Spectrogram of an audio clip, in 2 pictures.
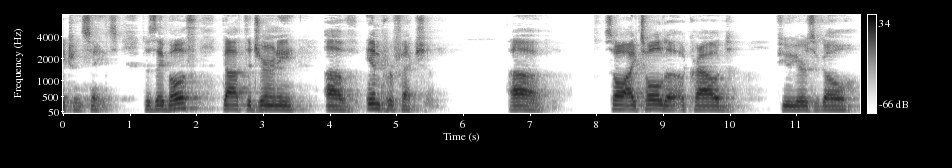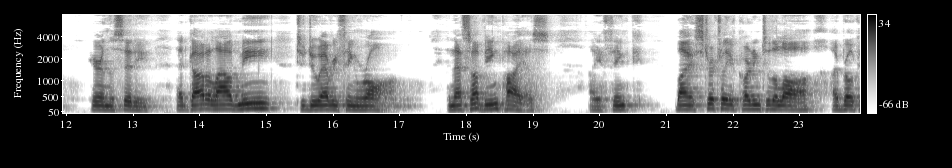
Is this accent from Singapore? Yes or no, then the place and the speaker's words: no; Kansas, United States; moved away; also born or lived in Cincinnati; I'm from Kansas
